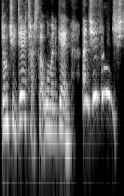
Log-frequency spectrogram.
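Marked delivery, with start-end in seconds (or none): 0.0-1.4 firm, polite tone. Retelling stopping a policewoman from grabbing her friend: retelling a firm warning. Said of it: "firm and polite".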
